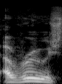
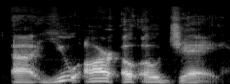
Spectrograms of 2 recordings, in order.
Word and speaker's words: Urooj: It's Aruj, though, is how you pronounce her first name. Urooj.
